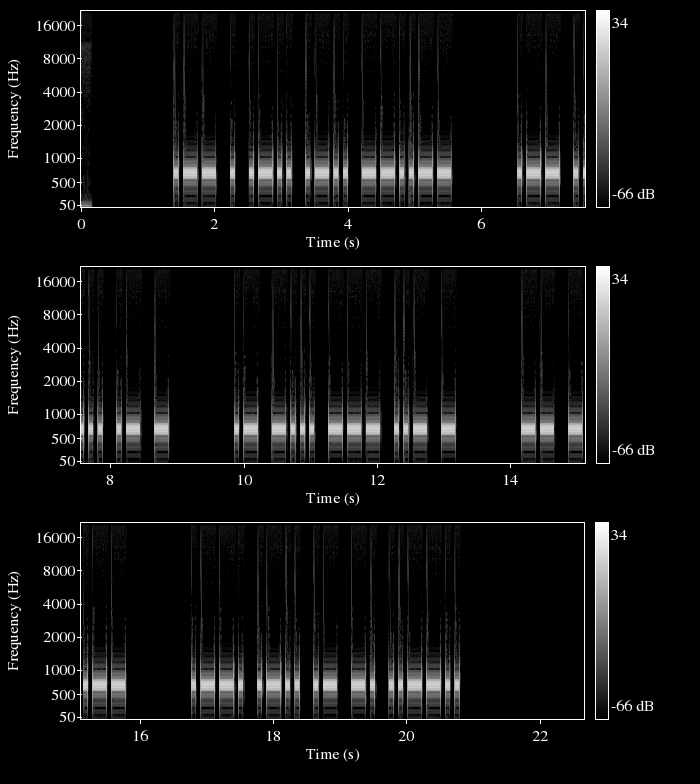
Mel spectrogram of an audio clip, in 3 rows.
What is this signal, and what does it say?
Morse code, heard as a keyed tone, about 17 wpm, 700 Hz. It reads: WELL, WHAT ABOUT MY PLAN?
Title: 2x Word-Spacing - Sentences from Top 500 Words - 17wpm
